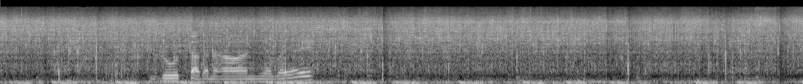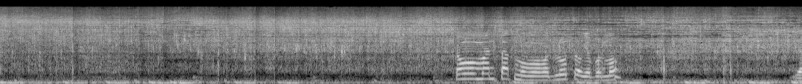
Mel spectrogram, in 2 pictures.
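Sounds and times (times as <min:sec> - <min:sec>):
fish sizzling in hot oil: 0:00.0 - 0:16.0.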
